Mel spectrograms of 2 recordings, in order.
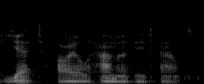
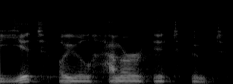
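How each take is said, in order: First: Slow, careful received pronunciation; measured modern RP, no R in "hammer"; modified received pronunciation. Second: Slow Shakespearean original-pronunciation accent. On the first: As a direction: say it word by word in modified RP. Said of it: "in modified received pronunciation, which is my base accent". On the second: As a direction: say it in OP, "yit oil hammerr it oot". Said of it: "which would be ... O P". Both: Shown as a demonstration.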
